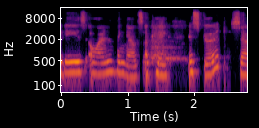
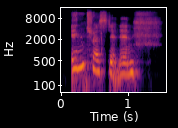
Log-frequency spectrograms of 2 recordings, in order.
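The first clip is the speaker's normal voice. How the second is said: interested with stress on the first syllable "in-". Speaker modeling a phrase for a learner to repeat: stress on in of interested. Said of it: "The first stress".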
